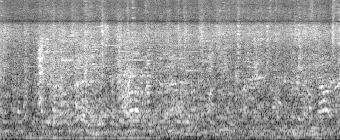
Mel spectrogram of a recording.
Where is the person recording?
in a crowded indoor space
